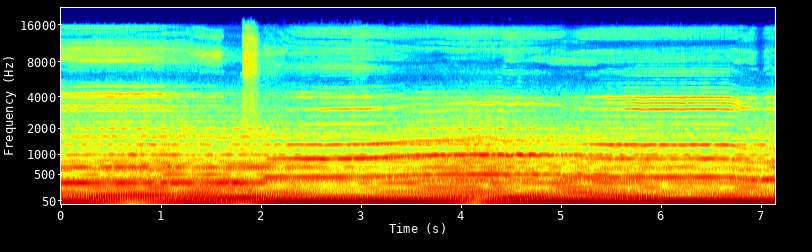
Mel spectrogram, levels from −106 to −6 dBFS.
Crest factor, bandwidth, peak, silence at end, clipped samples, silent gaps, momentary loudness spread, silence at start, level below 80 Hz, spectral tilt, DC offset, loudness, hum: 10 dB; 14.5 kHz; -2 dBFS; 0 s; under 0.1%; none; 1 LU; 0 s; -12 dBFS; -6 dB/octave; under 0.1%; -15 LUFS; none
